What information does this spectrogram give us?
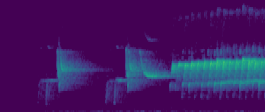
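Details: A Belgian canary, singing a lot outside its cage, gives two bright, high, slurred notes, then breaks into a fast, sustained rolling trill. No other sounds are heard.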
